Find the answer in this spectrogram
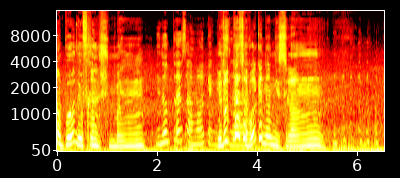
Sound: laughs

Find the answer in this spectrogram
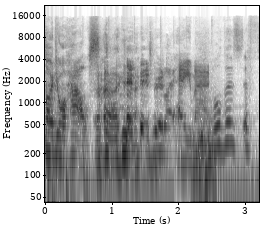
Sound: laughing

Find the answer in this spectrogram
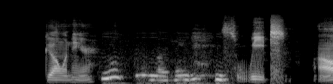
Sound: students murmuring

